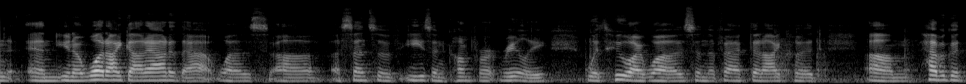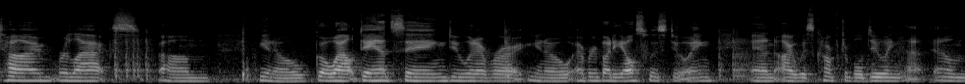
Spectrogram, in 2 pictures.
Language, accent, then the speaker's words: English; Maryland, United States; also born or lived in Pennsylvania; I grew up in Maryland. Actually, I was born in Pennsylvania, grew up in Maryland. Maryland is actually where I got sober.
